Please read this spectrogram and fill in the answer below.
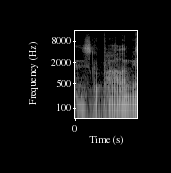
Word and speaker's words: scopolamine: Oh, scopolamine, is that how you say it? Scopolamine. Scopolamine, right.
